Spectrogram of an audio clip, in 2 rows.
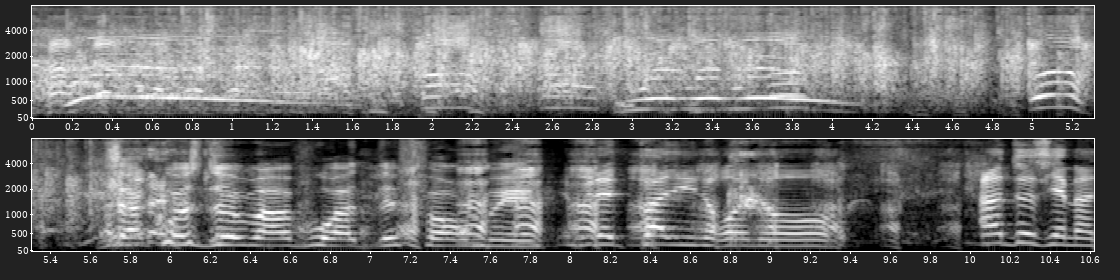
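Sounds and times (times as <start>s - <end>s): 
laughter: 0.0s - 3.3s, 5.0s - 10.3s
game-show audience applause: 0.0s - 6.2s
speech: 2.9s - 3.9s, 5.6s - 10.6s.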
